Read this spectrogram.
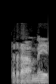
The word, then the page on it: ramera: espagnol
